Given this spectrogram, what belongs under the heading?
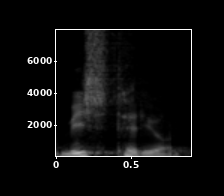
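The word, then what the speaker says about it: μυστήριον: 미스테리온이라는 단어를 쓰고 있습니다 미스테리온 미스테리온 미스테리온 여러분 많이 들어본듯한 발음과 비슷할 겁니다 그죠 신비 비밀이라는 뜻을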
